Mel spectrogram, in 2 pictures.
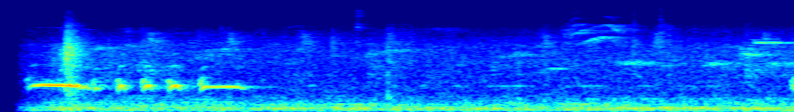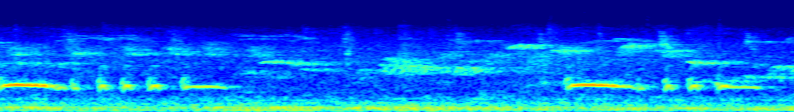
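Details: Zebra dove giving three cooing phrases, each a clear drawn-out note followed by a quick run of short staccato coos, spaced about three seconds apart; faint chirps from other birds and a low background rumble.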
